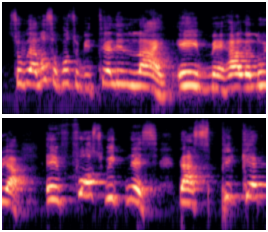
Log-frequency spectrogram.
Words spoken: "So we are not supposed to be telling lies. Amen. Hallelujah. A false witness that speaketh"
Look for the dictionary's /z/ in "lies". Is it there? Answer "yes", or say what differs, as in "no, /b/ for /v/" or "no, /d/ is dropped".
no, /z/ is dropped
